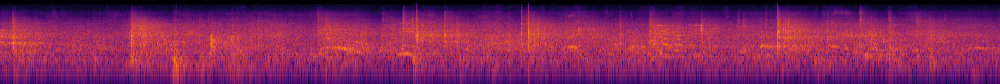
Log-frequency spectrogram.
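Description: Ice hockey in play in an indoor rink: skates scraping on the ice and several sharp clacks and thuds of sticks, puck and boards, over crowd chatter and a few shouts.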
